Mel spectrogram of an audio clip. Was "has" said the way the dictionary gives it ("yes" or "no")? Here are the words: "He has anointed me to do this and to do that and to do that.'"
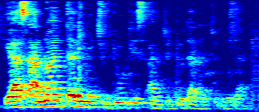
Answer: no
